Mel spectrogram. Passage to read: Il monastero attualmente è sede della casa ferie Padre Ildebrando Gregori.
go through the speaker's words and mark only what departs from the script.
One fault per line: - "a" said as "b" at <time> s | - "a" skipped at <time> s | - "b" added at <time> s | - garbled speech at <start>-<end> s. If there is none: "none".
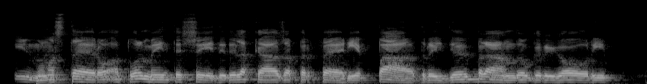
- "per" added at 2.9 s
